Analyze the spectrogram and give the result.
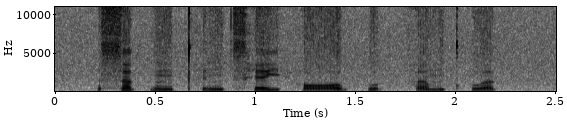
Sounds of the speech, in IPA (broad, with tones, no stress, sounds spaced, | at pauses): s ɐ˥ k̚ ɵ˨˥ n t̪ʰ ɪ˨˩ ŋ t͡sʰ e˧ j h ɔː˨˥ kʷ ɐ˧ k̚ h ɐ˨ m kʷʰ ɐ˧ k̚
